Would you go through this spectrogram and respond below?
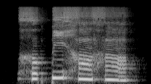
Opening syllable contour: low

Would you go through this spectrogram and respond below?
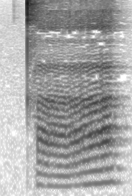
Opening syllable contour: rising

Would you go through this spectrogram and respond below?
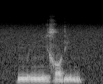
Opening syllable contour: low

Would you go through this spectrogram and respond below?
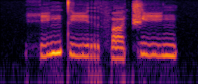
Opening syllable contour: rising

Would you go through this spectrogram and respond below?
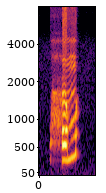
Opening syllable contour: rising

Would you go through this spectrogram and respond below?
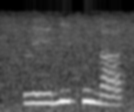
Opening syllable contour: low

